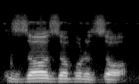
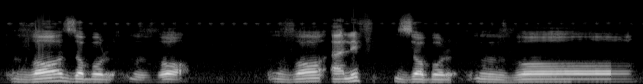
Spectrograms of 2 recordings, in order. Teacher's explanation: জ জবর জ, যদি আপনি এভাবে বলেন জ জবর জ তাহলে শুদ্ধ হয় নাই। তো আপনাকে জিহ্বাটা সামনের উপরের দাঁতের সাথে লাগিয়ে বলতে হবে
